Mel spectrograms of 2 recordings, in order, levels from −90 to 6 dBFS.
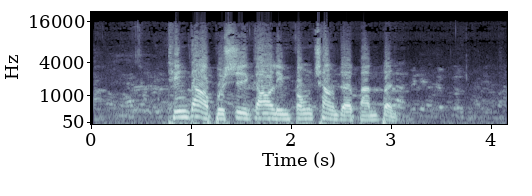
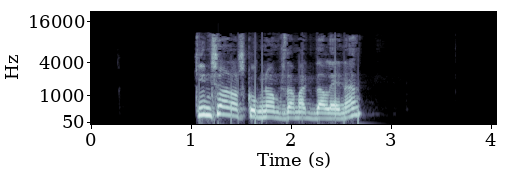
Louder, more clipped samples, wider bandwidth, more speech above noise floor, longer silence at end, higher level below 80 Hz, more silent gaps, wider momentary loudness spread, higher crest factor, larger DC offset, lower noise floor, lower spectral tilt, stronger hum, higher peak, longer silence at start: first, -8 LUFS vs -12 LUFS; first, 0.2% vs under 0.1%; first, 17 kHz vs 11.5 kHz; second, 22 dB vs 73 dB; second, 0 s vs 1.35 s; first, -30 dBFS vs -50 dBFS; neither; first, 21 LU vs 7 LU; about the same, 10 dB vs 14 dB; neither; second, -31 dBFS vs -84 dBFS; about the same, -4 dB/octave vs -5 dB/octave; neither; about the same, 0 dBFS vs 0 dBFS; second, 0.05 s vs 1.05 s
